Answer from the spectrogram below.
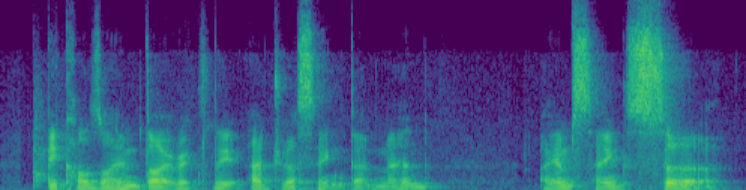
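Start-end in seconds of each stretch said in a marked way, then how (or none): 4.2-4.7 "sir" said with a high, rising tune. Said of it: "with a rising intonation to capture his attention".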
